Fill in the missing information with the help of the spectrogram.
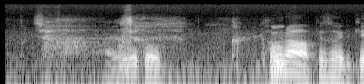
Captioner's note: just laughs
